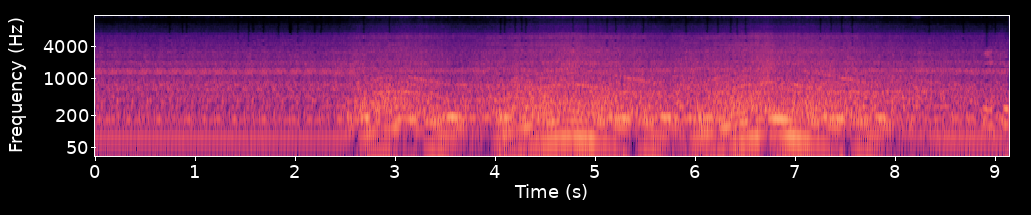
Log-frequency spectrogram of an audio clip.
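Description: A Ford Mondeo 2.0 TDCi diesel engine idles, then revs up and back down twice in slow swells, a loud, close mechanical drone with no talking.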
